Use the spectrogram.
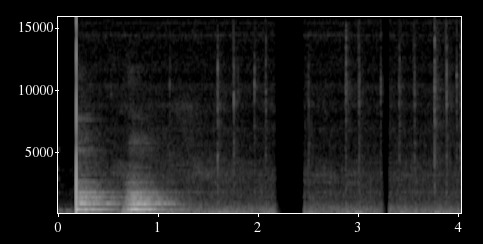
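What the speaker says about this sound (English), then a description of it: "So one barks, then the other barks" A dog gives a sharp bark, then a second bark follows a moment later, both short and moderately close, after which only faint low rumbling and scattered small noises remain.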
